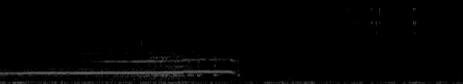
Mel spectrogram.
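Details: Chicken holding one long, drawn-out tonal note for over two seconds, steady and slightly rising at the end, then breaking off into quiet with a few light clicks and taps.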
